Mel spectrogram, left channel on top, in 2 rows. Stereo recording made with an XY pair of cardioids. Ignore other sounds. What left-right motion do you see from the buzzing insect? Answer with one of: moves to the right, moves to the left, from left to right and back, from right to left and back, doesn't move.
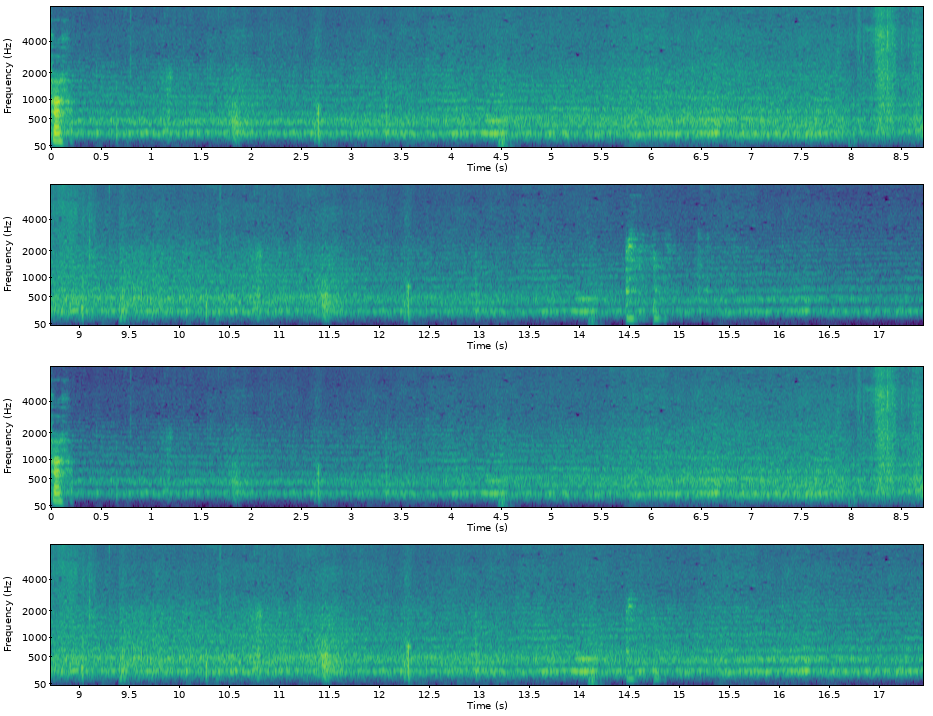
moves to the right.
